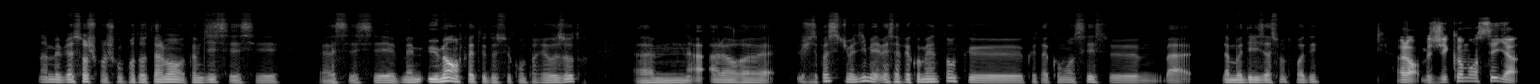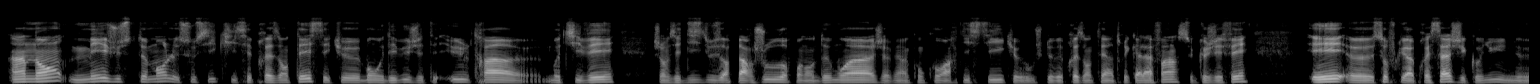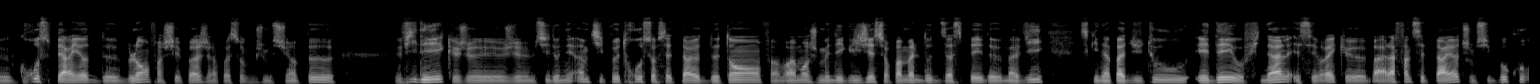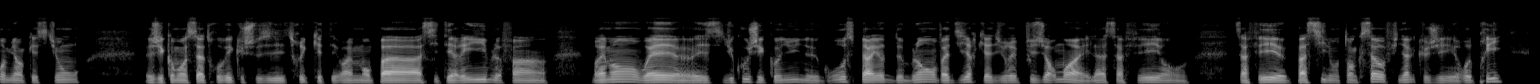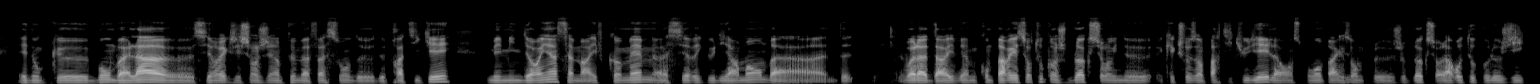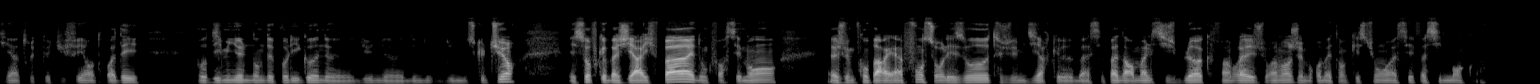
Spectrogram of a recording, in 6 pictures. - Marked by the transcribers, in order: none
- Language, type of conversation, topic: French, advice, Comment arrêter de me comparer aux autres quand cela bloque ma confiance créative ?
